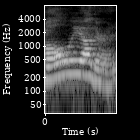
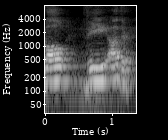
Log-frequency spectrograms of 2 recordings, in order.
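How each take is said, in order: First: The 'th' sound is absorbed into the L. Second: The 'th' sound is pronounced clearly and separately. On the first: The speaker calls it right. "became all the other" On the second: The speaker calls it wrong. "instead of all the other"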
